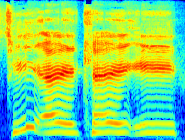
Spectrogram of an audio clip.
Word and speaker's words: Takeshi: Bo says I didn't say it right, so it's TAKESHI, and then like ownership S Castle.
